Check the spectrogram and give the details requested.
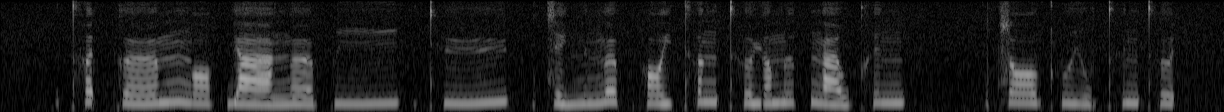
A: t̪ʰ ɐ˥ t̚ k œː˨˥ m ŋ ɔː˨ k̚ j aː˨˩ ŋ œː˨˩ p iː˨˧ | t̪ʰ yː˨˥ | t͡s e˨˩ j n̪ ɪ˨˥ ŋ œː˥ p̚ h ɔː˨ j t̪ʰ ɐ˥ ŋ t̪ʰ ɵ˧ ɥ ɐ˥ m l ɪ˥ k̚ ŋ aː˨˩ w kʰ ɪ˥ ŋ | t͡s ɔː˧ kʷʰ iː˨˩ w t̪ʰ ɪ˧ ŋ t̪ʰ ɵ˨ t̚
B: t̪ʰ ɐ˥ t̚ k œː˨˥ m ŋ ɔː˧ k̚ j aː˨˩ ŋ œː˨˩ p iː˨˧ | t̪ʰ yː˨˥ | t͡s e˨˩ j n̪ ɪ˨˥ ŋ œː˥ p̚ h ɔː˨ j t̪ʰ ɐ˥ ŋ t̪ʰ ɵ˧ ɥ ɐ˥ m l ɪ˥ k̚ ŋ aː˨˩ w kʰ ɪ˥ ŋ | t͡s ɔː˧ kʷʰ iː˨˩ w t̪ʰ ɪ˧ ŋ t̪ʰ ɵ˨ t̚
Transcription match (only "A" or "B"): A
